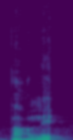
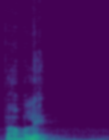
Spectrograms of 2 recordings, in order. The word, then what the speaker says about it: parlait: A pronúncia do je, tu, il e il, no plural, é igual.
